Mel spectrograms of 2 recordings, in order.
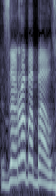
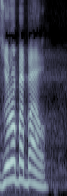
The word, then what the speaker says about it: Zerubbabel: How do you pronounce this? Zerubbabel, Zerubbabel. Okay, in Russian it's Zaravavel. So I need to relearn how to say all of those names. And in Jewish it's even different.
